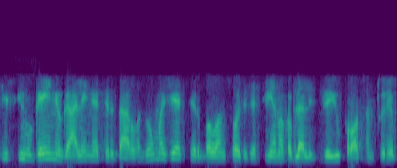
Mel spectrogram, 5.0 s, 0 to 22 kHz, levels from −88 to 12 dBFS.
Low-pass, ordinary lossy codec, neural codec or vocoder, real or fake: 5.4 kHz; AAC, 24 kbps; none; real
